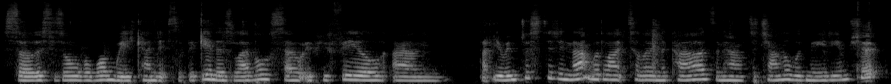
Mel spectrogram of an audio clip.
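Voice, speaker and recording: A woman's voice: mid-range voice, steady tone, moderate pace, darkish tone, low-quality recording. A middle-aged woman, a tarot teacher, chatting casually and a little hesitantly. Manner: friendly, hesitant, lots of ums. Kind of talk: casual chat.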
